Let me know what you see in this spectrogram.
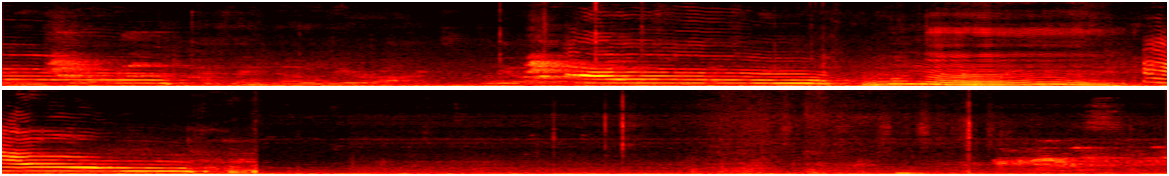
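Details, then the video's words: Ginger domestic cats in a New Zealand home reacting to a recording of a housemate's sad meows made during a vet trip: several long, wavering, drawn-out meows with rising and falling pitch, with soft human speech in the background. "Cats reaction to their own meow recordings"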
